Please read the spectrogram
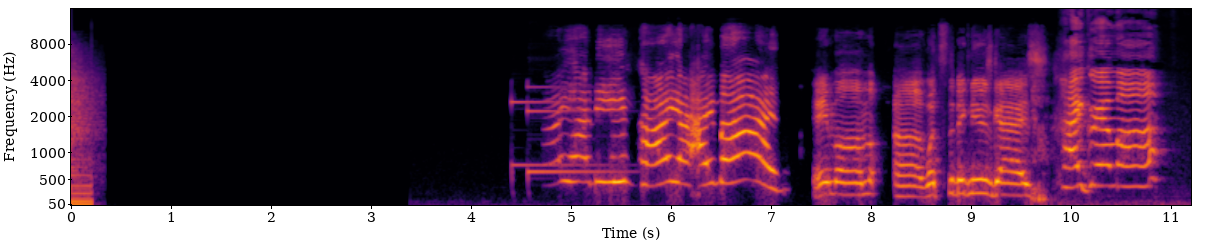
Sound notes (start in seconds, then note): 4.4 Zoom ding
